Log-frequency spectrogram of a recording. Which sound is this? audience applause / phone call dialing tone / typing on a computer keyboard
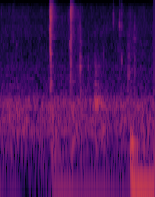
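typing on a computer keyboard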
